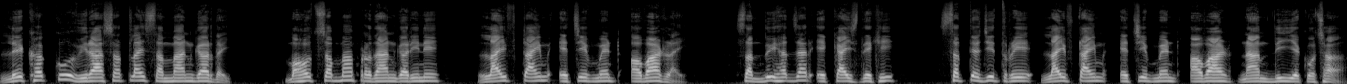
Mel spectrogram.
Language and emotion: Nepali, neutral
